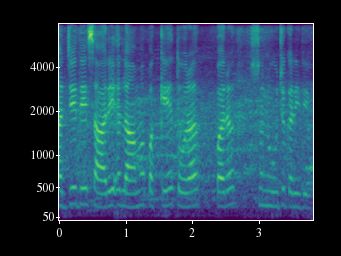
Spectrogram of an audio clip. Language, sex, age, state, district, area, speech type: Dogri, female, 18-30, Jammu and Kashmir, Kathua, rural, read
